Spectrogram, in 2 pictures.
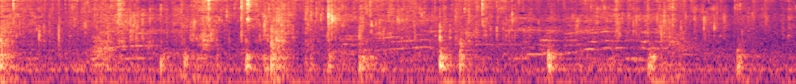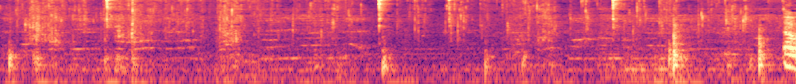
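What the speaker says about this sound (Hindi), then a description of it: "अब हम इसमें डालेंगे पानी।" Water trickles and splashes into a cooking pot of vegetable curry with peas, an irregular wet pouring heard near, with someone talking over it at times.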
